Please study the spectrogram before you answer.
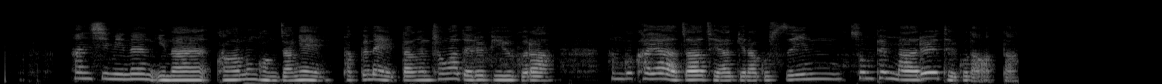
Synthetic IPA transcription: hanɕʰiminɯninaɭkwaŋɦamuŋkwaŋd͡ʑaŋe̞pak̚k͈ɯne̞it͈aŋɯnt͡ɕʰʌŋɦwade̞ɾɯɭpiuɡɯɾahanɡukʰajaɦːd͡ʑat͡ɕe̞aɡiɾaɡos͈ɯinsʰompʰe̞nmaɾɯɭtɯɭɡona̰wa̰t̚t͈a

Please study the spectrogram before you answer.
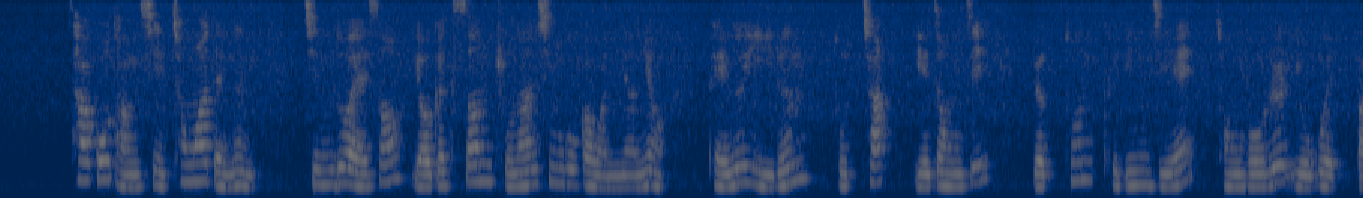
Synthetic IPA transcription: sʰaɡodaŋɕʰit͡ɕʰʌŋɦwadwe̞nɯnt͡ɕimdoe̞sʰʌjʌɡe̞k̚s͈ʌnt͡ɕonɦanɕʰinɡoɡawaɲːamjʌ | pe̞ɯiɾɯmtot͡ɕʰaɡ̚je̞d͡ʑʌŋd͡ʑi | pjʌtʰonkɯbind͡ʑie̞t͡ɕʌŋboɾɯɭjoɡuɦe̞t̚t͈a

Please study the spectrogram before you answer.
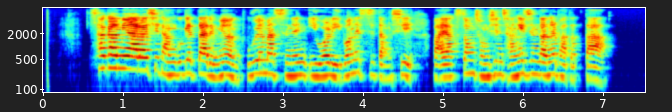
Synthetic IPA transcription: sʰaɡamiaɾaɕ͈ʰitaŋɡuɡe̞t͈aɾɯmjʌnue̞mas͈ʰɯnɯniwʌɾibʌne̞s͈ɯdaŋɕʰi | majak̚s͈ʌŋt͡ɕʌŋɕ̬ʰint͡ɕaŋid͡ʑindanɯɭpadat̚t͈a

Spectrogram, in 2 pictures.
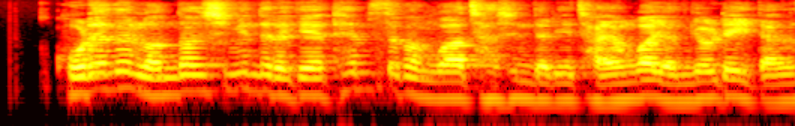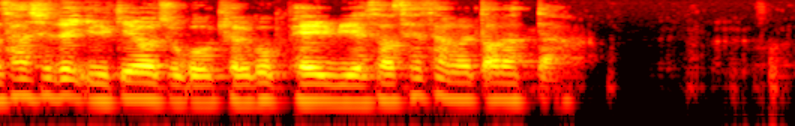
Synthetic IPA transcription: koɾe̞nɯnlʌndʌnɕʰimindɯɾe̞ɡe̞tʰems͈ɯɡwanɡwat͡ɕaɕʰindɯɾit͡ɕajʌŋɡwajʌnɡjʌɭdwe̞it̚t͈anɯnsʰaɕʰiɾɯɾiɭk͈e̞jʌd͡ʑuɡokjʌɭɡuk̚pe̞ɥiɦe̞sʰʌsʰe̞sʰaŋɯɭt͈ʌnat̚t͈a

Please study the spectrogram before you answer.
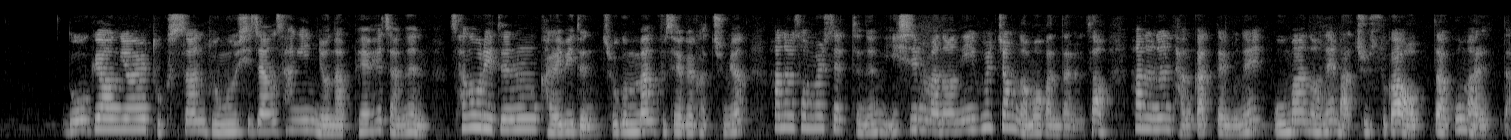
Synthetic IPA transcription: noɡjʌŋjʌɭtok̚s͈antoŋuɕʰid͡ʑaŋsʰaŋinjʌnapʰe̞ɸwe̞d͡ʑaŋɯn | sʰaɡoɾidɯŋkaɭbidɯŋt͡ɕoɡɯmːankusʰe̞ɡɯɭkat͡ɕʰumjʌn | hanusʰʌmːuɭs͈e̞tʰɯnɯniɕʰimmanʌɲiɸuɭt͡ɕ͈ʌŋnʌmʌɡandamjʌnsʰʌhanunɯntaŋk͈at͈e̞mune̞omanʌne̞mat͡ɕʰuɭs͈uɡaʌp̚t͈aɡomaɾɦe̞t̚t͈a

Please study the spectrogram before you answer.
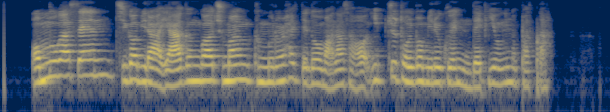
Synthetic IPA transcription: ʌmːuɡas͈ent͡ɕiɡʌbiɾajaɡɯnɡwat͡ɕumankɯmːuɾɯɭɦaɭt͈e̞domanasʰʌip̚t͡ɕ͈utoɭbomiɾɯɭkuɦe̞nːɯnde̞piuŋinopʰat̚t͈a

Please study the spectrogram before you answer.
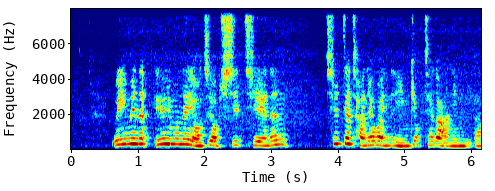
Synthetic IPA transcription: ɯmune̞jʌd͡ʑiʌp̚ɕ͈it͡ɕie̞nɯn | ɕʰiɭt͡ɕ͈e̞t͡ɕaɲʌɡainːɯnimk̬͈jʌk̚t͡ɕʰe̞ɡaːɲimɲida

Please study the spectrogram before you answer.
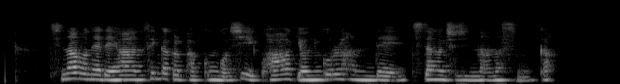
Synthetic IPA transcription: t͡ɕinabone̞de̞ɦansʰe̞ŋɡaɡɯɭpak͈unɡʌɕʰikwaɦaɡjʌnɡuɾɯɭɦanɯnde̞t͡ɕid͡ʑaŋɯɭt͡ɕud͡ʑinɯnanas͈ɯmɲik͈a

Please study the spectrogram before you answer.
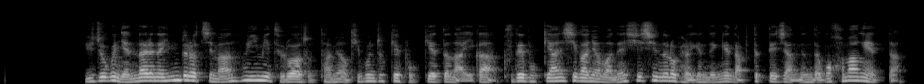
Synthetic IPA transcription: jud͡ʑoɡɯnje̞nːaɾenɯnçimdɯɾʌt̚t͡ɕ͈imanɸɯimitɯɾʌwad͡ʑotʰamjʌkibund͡ʑʰokʰe̞pok̚k͈iɦe̞t̚t͈ʌna̰iɡapude̞bok̚k͈iɦanɕʰiɡaɲʌmane̞ɕʰiɕʰinɯɾopaɭɡjʌndwe̞nɡe̞nap̚t͈ɯk̚t͈we̞d͡ʑianːɯndaɡohʌmaŋeɦe̞t̚t͈a̰

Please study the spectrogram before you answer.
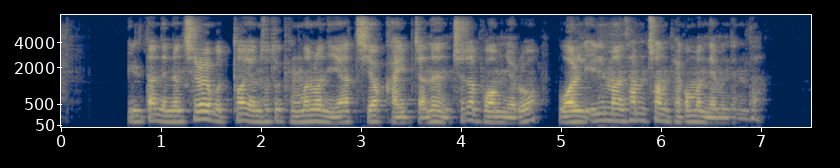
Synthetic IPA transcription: iɭt͈anːeɲʌnt͡ɕʰiɾwʌɭbutʰʌjʌnsʰodɯk̚p͈e̞ŋmanwʌɲijat͡ɕijʌk͈aip̚t͡ɕ͈anɯnt͡ɕʰed͡ʑʌpoɦamɲʌɾo | wʌɭiɭmansʰamt͡ɕʰʌnpe̞ɡʌnmanːe̞mundwenda

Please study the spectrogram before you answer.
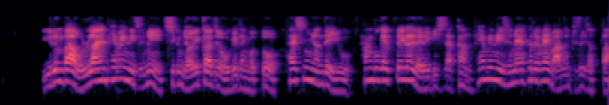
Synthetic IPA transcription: iɾɯmbaoɭːainpʰe̞minid͡ʑimit͡ɕiɡɯmjʌɡik͈ad͡ʑioɡe̞dwe̞nɡʌt̚t͈opʰaɭɕ͈ʰimɲʌnde̞iuhanɡuɡe̞p͈uɾiɾɯɭne̞ɾiɡiɕʰid͡ʑakʰanpʰe̞minid͡ʑɯme̞ɸɯɾɯme̞manɯnpisʰɯɭt͡ɕʰʌt̚t͈a

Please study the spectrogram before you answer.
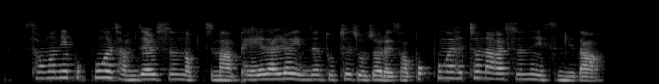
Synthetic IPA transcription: sʰʌnʌɲipʰok̚pʰoŋɯɭt͡ɕamd͡ʑeɯɭs͈unɯnʌp̚t͡ɕ͈imanpe̞edaʎːʌinːɯntot͡ɕʰɯɭd͡ʑod͡ʑʌɾe̞sʰʌpʰok̚pʰoŋɯɭɦe̞t͡ɕʰʌnaɡaɭs͈unɯnis͈ɯmɲida

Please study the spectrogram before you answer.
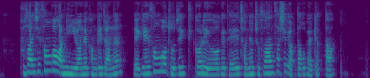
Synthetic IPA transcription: pus̬ʰanɕʰisʰʌŋɡʌkwanːiiwʌne̞kwaŋɡe̞d͡ʑanɯn | e̞ɡe̞sʰʌŋɡʌd͡ʑod͡ʑik̚tʰi̥k͈ʌɾe̞ɯʌɡe̞te̞ɦe̞t͡ɕʌɲʌt͡ɕosʰʌɦansʰaɕʰiɾiʌp̚t͈aɡopaɭkʰjʌt̚t͈a

